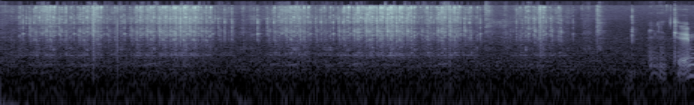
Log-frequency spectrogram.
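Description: A sewing machine stitching a bunny stuffed toy, a fast, steady mechanical whir with brief pauses and restarts, fairly close and moderately loud, under quiet background sound.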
